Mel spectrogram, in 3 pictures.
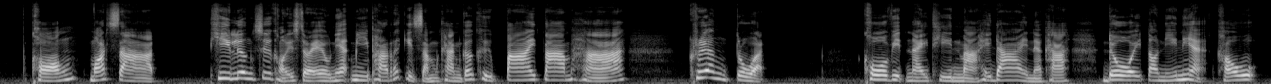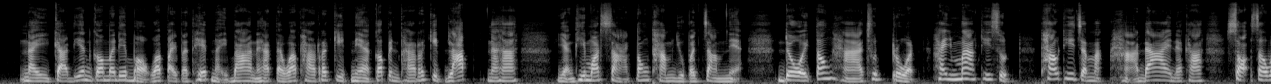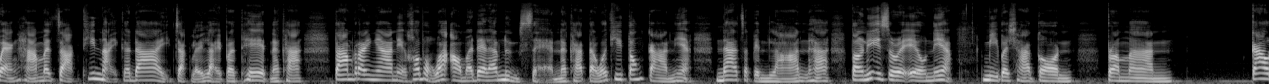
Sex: female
